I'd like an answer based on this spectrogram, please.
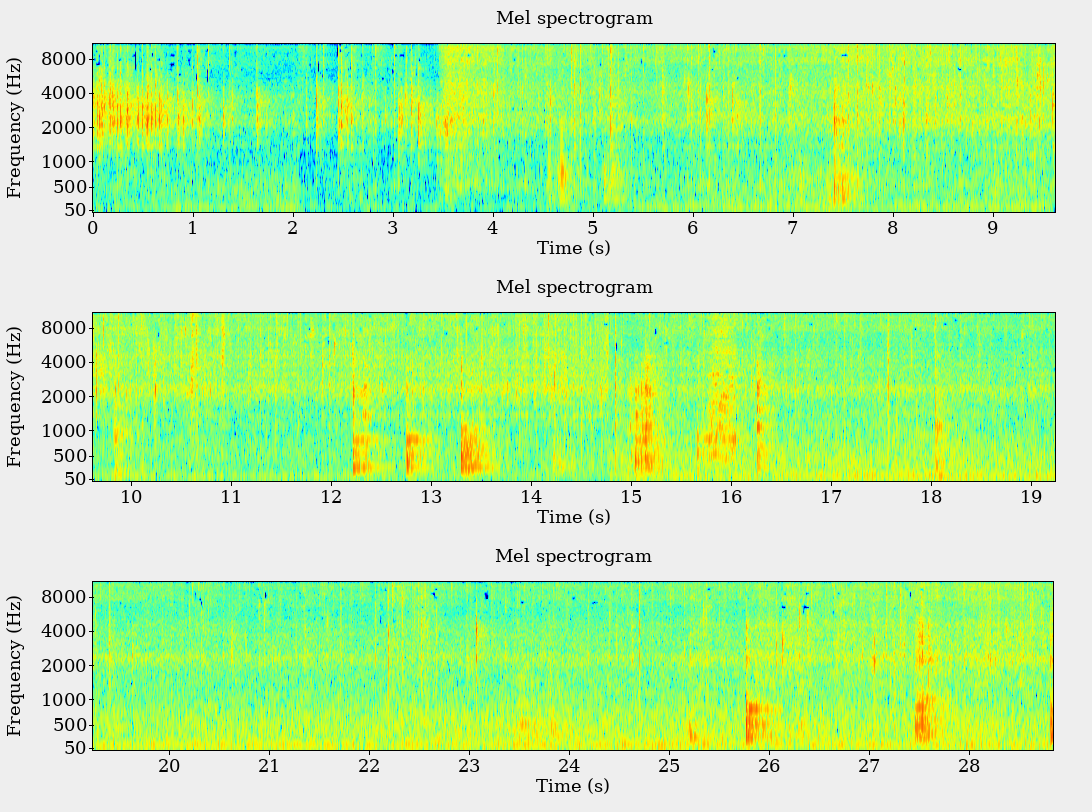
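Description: Hot oil sizzling in a metal pot as chopped ginger, chillies, shallots and curry leaves fry, with sharp pops and crackles throughout. A metal spatula scrapes and knocks against the pan in short bursts, around the middle and again near the end.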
